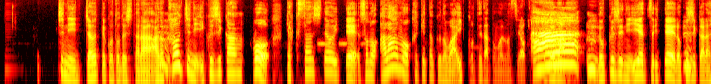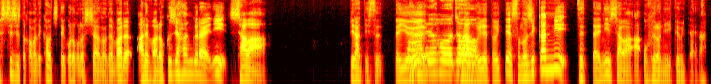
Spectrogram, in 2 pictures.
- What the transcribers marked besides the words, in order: other background noise
- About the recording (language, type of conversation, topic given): Japanese, advice, 運動不足を無理なく解消するにはどうすればよいですか？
